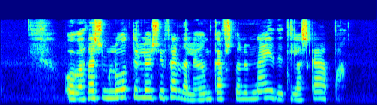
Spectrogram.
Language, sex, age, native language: Icelandic, female, 30-39, Icelandic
